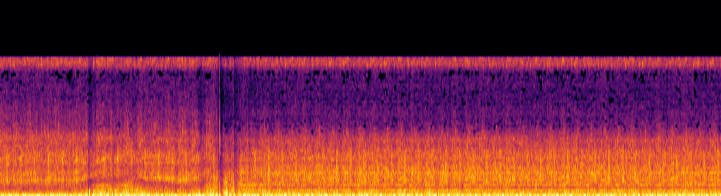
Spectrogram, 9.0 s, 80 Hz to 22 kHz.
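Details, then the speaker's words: 350 TBI V8, cold idle: fast light tick over the low rumble, about three a second, heard only at cold idle and on throttle release; suspected collapsed valve lifters, owner trying Dexron II ATF in the engine; not confirmed. "Значит, вот такой неприятный противный звук. Значит, только на холостых, на холодную. И при сбросе газа."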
